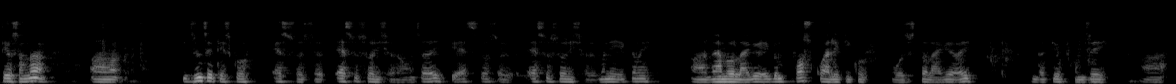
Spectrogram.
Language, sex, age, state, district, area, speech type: Nepali, male, 30-45, West Bengal, Kalimpong, rural, spontaneous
